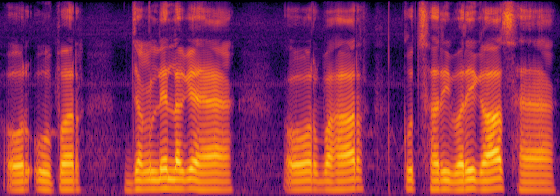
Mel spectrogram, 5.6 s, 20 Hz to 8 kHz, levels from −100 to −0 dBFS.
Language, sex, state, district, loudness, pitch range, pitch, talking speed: Hindi, male, Uttar Pradesh, Saharanpur, -18 LUFS, 125-135 Hz, 130 Hz, 130 wpm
